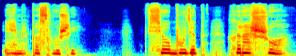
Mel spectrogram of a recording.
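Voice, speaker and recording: Female reader as a tender nurse in an audiobook, hushed and soothing, husky tone. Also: on the high side, steady tone, slow, dry recording, studio quality, pitched above the performer's own voice, full character voice. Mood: soothing, sorrowful. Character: caring nurse sister, gentle and sorrowful.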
